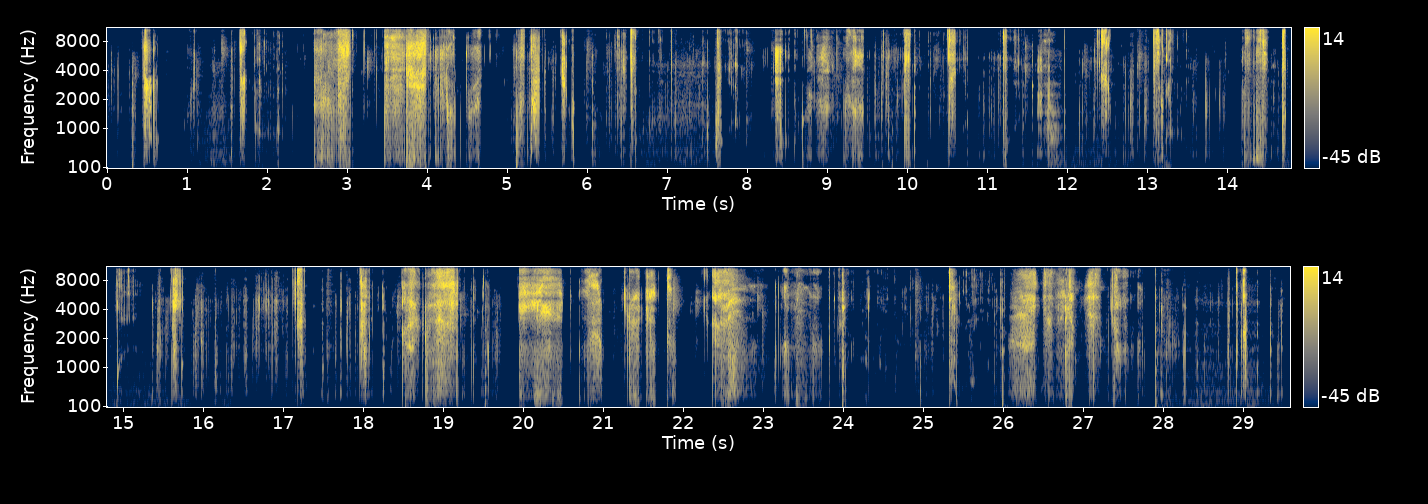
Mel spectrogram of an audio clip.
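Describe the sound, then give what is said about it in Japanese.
Wet licking and mouth noises: moist smacks, clicks and slurps in irregular, clustered bursts over half a minute, soft but crisp, with no speech. “ほら、また舐めちゃいますよ。 気持ちいい水音、いっぱいあげます。”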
